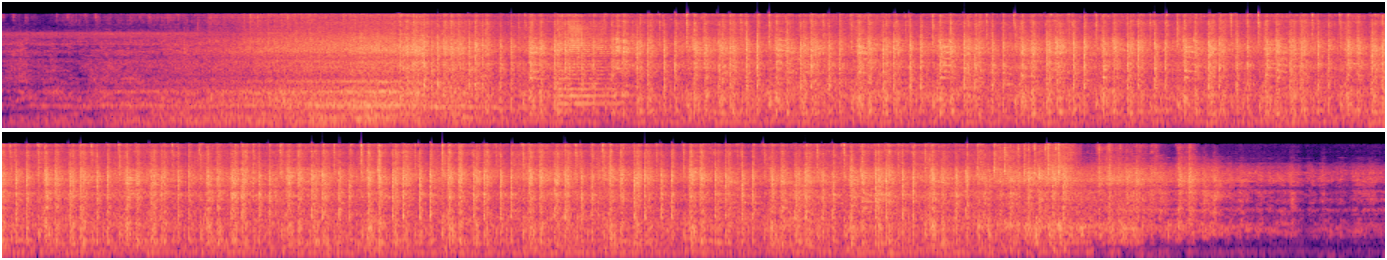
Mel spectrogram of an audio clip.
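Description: Jamnagar–Tirunelveli superfast express train crossing a river bridge at speed: the rumble of wheels on rails builds over the first few seconds as it approaches, with a brief horn note about six seconds in. A steady loud roar and clatter follow as the coaches go past, and the sound drops away suddenly near the end.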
